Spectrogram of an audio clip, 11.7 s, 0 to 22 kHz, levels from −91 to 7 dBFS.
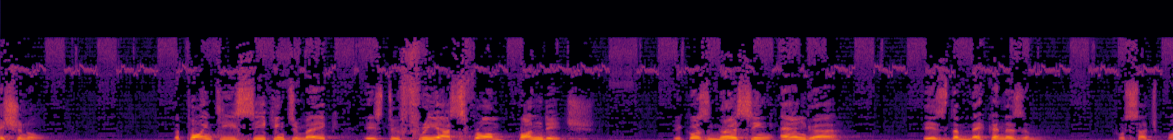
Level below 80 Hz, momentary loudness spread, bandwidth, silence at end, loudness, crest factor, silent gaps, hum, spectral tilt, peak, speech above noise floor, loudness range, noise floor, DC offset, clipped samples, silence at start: -62 dBFS; 24 LU; 16.5 kHz; 0 s; -26 LUFS; 20 dB; none; none; -4.5 dB/octave; -8 dBFS; 25 dB; 3 LU; -51 dBFS; under 0.1%; under 0.1%; 0 s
